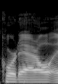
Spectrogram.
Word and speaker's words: Cordarrelle: Give me one more, and then I want to expand on Cordarrelle Patterson, who is pronounced Cordarrelle and having an excellent year so far.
